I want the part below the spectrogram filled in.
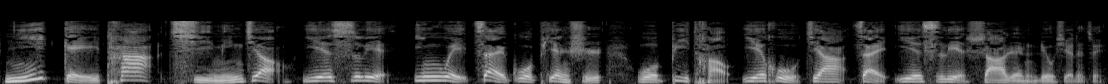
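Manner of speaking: very slow, deliberate recitation; slow careful reading. Shown as a demonstration. Teacher rereads the verse as a hint, slow spaced-out reading. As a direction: spell the verse out slowly, word by word. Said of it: "我们要是慢慢读的话".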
